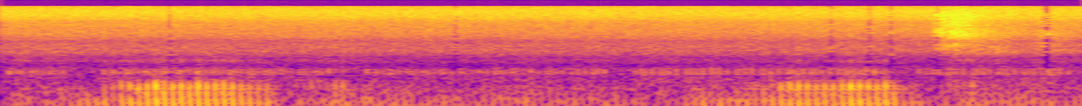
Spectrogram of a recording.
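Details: A pet cat purring in two clear swells of low buzzing rumble with quieter breaths between, plus a short soft rustle near the end.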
